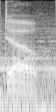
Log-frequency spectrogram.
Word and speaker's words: Do: This guy, Marshall Applewhite, but his friends called him Doe, which rhymes with Joe.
